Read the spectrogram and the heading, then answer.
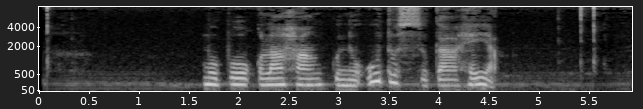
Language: Taroko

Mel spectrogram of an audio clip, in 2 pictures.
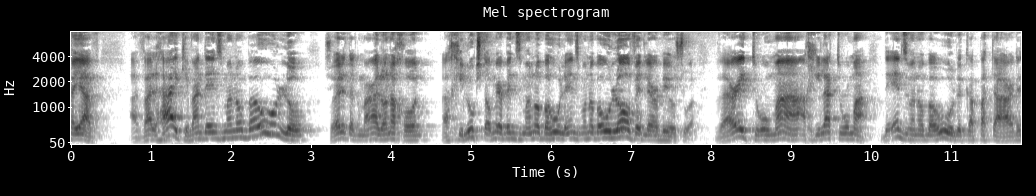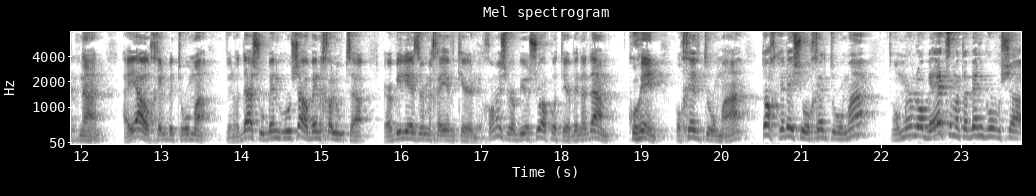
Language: Hebrew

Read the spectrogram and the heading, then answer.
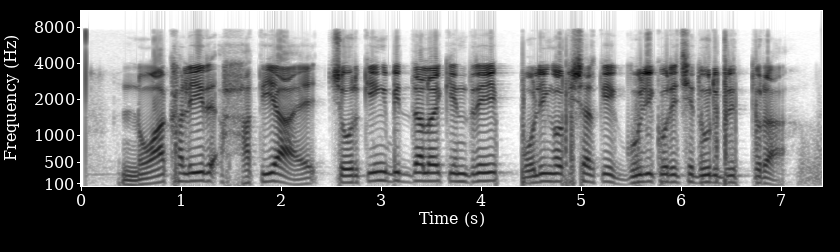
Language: Bangla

